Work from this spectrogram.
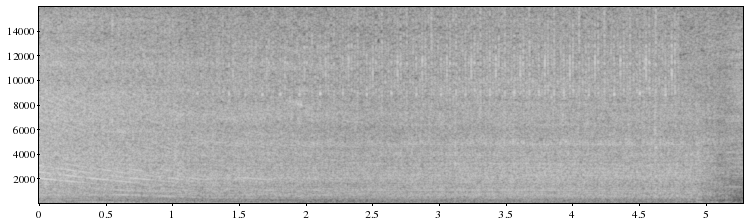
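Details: Lifted Jeep Limited, just back running after months of repairs, recorded with the camera set up to hear the start: catches and settles into a steady, even idle with no knocks or misses, then fades out; healthy.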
